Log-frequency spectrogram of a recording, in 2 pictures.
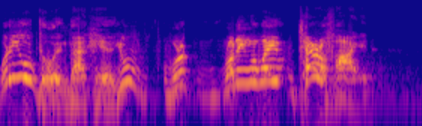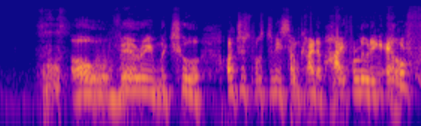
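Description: A man puts on a menacing character voice at an extremely high pitch. He leaves long, frequent pauses. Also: moderate pace. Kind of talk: comic improv. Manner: menacing then flustered.

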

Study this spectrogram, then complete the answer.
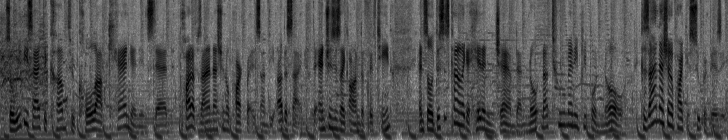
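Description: A man speaks at a fairly quick pace. Clear music plays in the background, and the sound is dry with no echo. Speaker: family vlogger. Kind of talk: casual vlog chat. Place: open country. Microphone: phone near.

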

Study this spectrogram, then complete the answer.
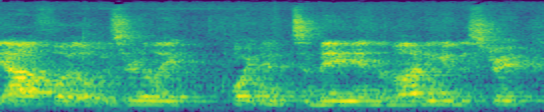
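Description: A man's voice comes through strong room echo and light background noise. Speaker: presenter. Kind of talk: lecture. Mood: warm, personal anecdote. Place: classroom.

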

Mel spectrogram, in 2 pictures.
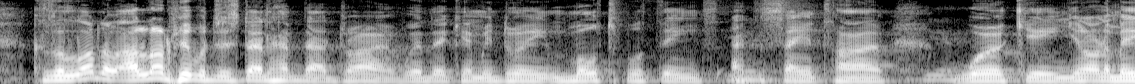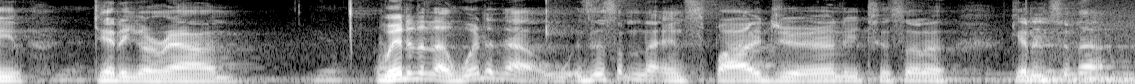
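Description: Over light background noise, a man with an Australian accent talks at a very fast pace with ordinary pitch variation. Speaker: podcast host. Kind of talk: casual chat. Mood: reflective, earnest. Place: studio. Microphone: studio mic.

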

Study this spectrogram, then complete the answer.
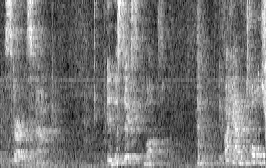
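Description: Noticeable background noise and strong room echo accompany a woman who speaks at a very slow pace. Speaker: pastor preaching. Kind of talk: sermon. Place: church.

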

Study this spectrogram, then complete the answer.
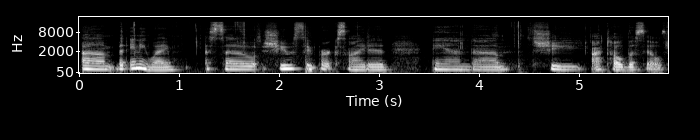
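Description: A woman speaks with a fairly low pitch and ordinary pitch variation. Her voice is somewhat breathy. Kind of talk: casual craft tutorial chat. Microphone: phone near.

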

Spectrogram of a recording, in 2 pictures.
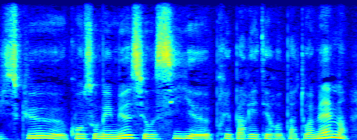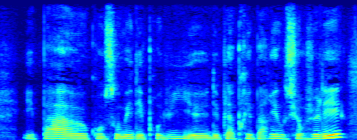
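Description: In a quiet background, a woman talks at a fairly slow pace. Her pitch is very deep and low, and her intonation is lively. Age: 30s. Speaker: YouTuber, mother of three; YouTuber. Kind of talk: casual vlog monologue. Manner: hesitant, many fillers. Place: home room. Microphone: webcam.

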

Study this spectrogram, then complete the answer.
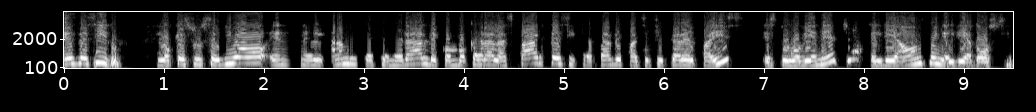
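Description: An unremarkable speaking voice at a fairly slow pace, with ordinary pitch variation, very even loudness, and a dry, close sound with no echo. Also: woman, fairly high pitch for a woman. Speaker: former government minister. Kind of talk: interview.

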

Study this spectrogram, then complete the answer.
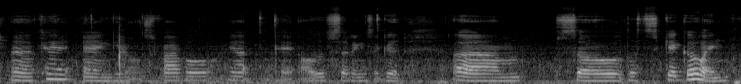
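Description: A woman's words come at a very slow pace while noticeable background noise runs underneath. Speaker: gaming video creator. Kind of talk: gameplay commentary. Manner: halting, many filler words.

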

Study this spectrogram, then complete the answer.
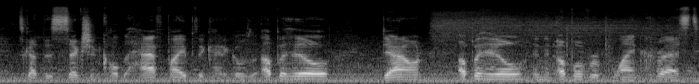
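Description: The speaker talks at a moderate pace. Music plays in the background. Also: man. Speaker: drifting driver and stunt driver. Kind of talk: casual storytelling monologue. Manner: animated, joking.

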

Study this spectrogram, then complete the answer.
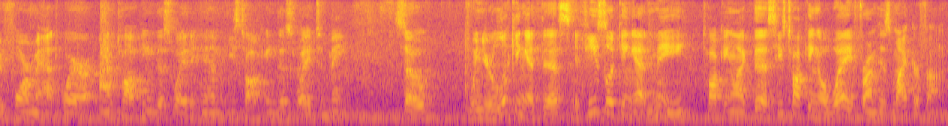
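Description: Over noticeable background noise, a man speaks at a fairly quick pace with fairly even intonation. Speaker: presenter. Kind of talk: tutorial. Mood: light, joking. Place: studio. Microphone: lapel.

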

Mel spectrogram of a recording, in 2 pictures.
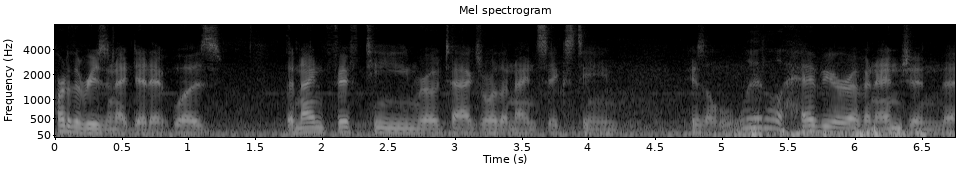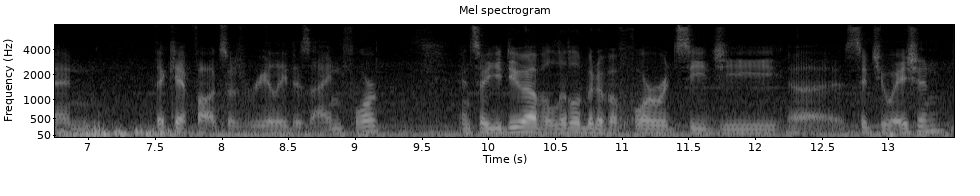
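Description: With noticeable background noise but a dry sound and no echo, a man with a very deep, low voice talks at a fairly quick pace while his pitch swings very widely. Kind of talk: interview answer. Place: open country. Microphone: phone near.

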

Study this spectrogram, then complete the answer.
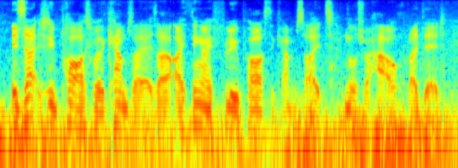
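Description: Loud background noise runs behind a man. He speaks at a very fast pace in a dry sound with no echo. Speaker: cycle touring vlogger. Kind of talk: casual vlog chat. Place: bicycle. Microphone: phone near.

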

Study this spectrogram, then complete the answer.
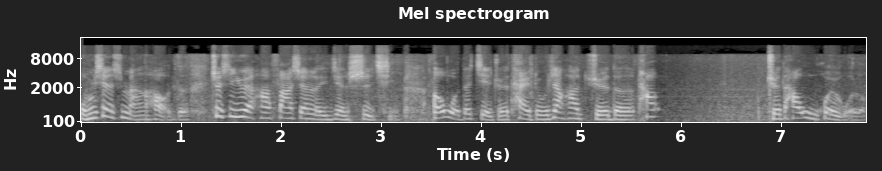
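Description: With light background noise, a woman speaks at a fairly quick pace but takes long, frequent pauses. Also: fairly high pitch for a woman. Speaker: TV talk show panelist. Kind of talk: TV panel discussion. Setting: studio. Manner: animated. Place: studio.

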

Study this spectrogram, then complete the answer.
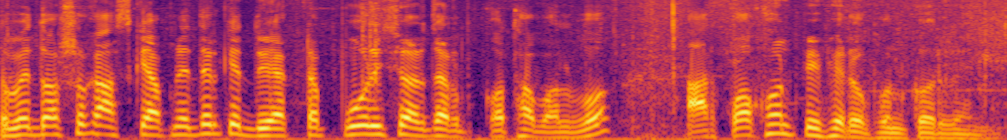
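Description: A man is heard over noticeable background noise. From Bangladesh, Pabna district. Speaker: papaya farmer and seedling nursery owner. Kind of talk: farm tour video presentation. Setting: outdoors in papaya orchard.

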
